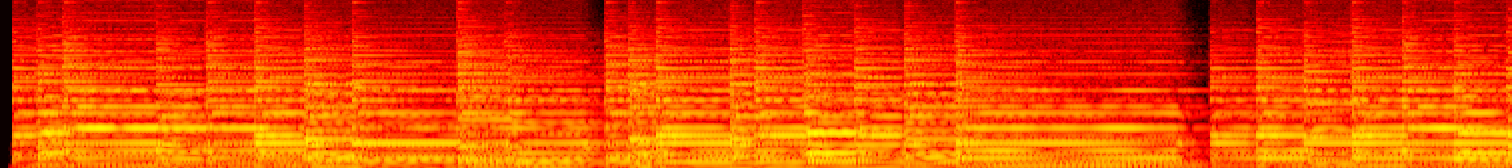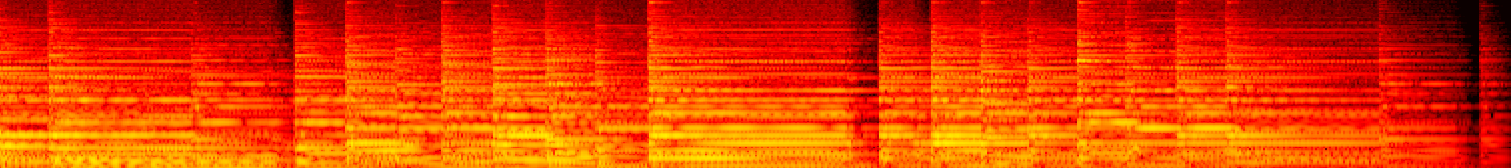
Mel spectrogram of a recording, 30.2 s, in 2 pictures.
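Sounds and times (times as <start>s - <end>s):
low piano in C: 0.0s - 30.2s
low organ in C: 0.1s - 30.2s.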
